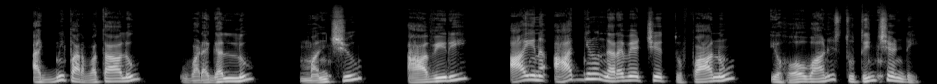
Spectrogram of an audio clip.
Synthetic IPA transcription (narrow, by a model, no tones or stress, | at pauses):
ɐɡ̚nipɐɾʋɐt̪aːlu | ʋɐɽɐɡɐlːu | mɐɲt͡ʃu | aːʋiɾi | aːjɐnɐʔaːd̪̚ɲjɐnunɛɾɐʋeːt͡ʃeːt̪upʰaːnu | jeɦɔːʋaːnist̪ut̪iɲt͡ʃɐɳɖi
